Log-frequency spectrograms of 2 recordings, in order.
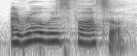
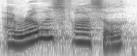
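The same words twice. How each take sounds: The two takes are said the same way.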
